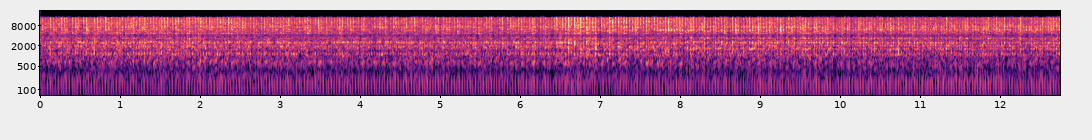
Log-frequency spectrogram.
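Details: 1966 U302 after corrected rebuild issues, out under its own power: loud open-exhaust idle, steady even firing about four beats a second, no misses or knocks; normal healthy idle.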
